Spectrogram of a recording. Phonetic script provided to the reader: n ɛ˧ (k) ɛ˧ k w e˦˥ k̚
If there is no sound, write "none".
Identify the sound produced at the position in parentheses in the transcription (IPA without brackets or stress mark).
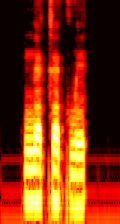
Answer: k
